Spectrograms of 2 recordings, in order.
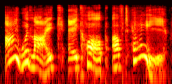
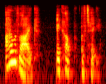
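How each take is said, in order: First: Very slow, high, stretched vowels; dragged-out words. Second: Detached, mildly disappointed monotone; flat and listless. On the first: Meg practising elongated vowels for Susan, dragged out. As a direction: drag each word out until it sounds unfamiliar. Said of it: "dragging the words out". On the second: Meg retrying Susan's tea sentence, flat and listless. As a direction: sound aloof, as if everything mildly disappoints you. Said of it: "her voice flat and listless". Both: A narrator's reading.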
